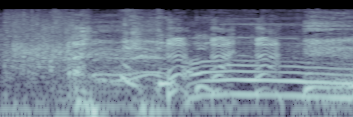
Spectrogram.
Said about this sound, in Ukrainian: Ну, оплески оті там зроби, будь ласочка.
